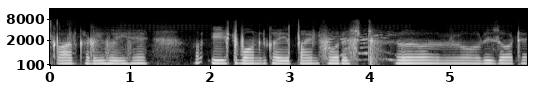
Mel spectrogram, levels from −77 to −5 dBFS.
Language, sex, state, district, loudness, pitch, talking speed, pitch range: Hindi, female, Himachal Pradesh, Shimla, -19 LUFS, 185 Hz, 120 wpm, 180-190 Hz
